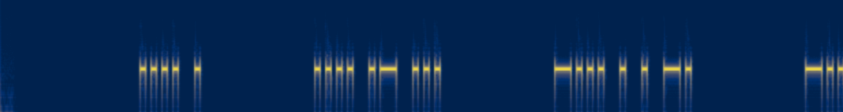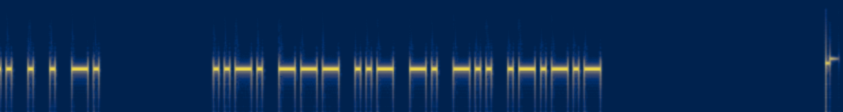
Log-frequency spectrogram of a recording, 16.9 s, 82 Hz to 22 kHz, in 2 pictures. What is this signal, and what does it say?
Morse code, heard as a keyed tone, about 22 wpm, 700 Hz. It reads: HE HAS BEEN BEEN FOUND.
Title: 3x Word-Spacing - Sentences from Top 300 Words - 22wpm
